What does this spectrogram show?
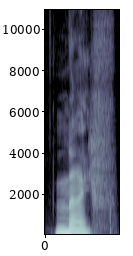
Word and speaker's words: knife: palavras aqui por exemplo Knife que significa faca novamente simplesmente o som a pronúncia começa com n knif não falamos knif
